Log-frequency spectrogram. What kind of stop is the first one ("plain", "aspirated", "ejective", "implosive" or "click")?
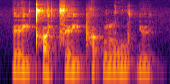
aspirated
